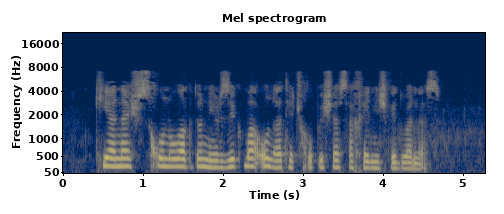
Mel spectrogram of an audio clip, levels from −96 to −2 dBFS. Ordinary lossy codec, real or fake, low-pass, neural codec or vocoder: MP3, 32 kbps; fake; 7.2 kHz; codec, 16 kHz, 4.8 kbps, FACodec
